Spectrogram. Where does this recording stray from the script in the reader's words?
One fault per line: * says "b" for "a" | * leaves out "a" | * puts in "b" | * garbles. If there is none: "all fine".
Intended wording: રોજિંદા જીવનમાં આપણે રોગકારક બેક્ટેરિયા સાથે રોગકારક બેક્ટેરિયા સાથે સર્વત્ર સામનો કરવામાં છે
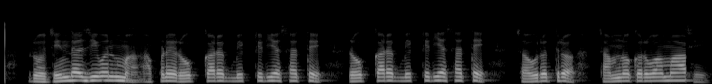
all fine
